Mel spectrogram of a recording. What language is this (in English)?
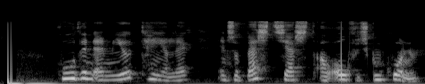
Icelandic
